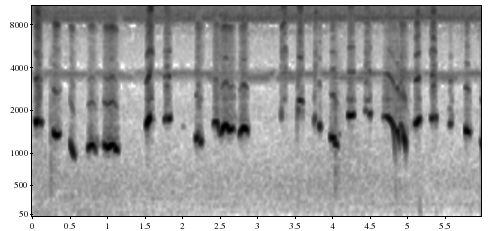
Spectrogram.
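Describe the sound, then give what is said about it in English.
A graveyard keeper whistles a bouncy tune while digging, in short, clipped notes that hop up and down in pitch, steady, with no talking. “Just having a little whistle.”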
